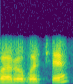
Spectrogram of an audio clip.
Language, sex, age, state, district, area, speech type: Gujarati, female, 45-60, Gujarat, Ahmedabad, urban, conversation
